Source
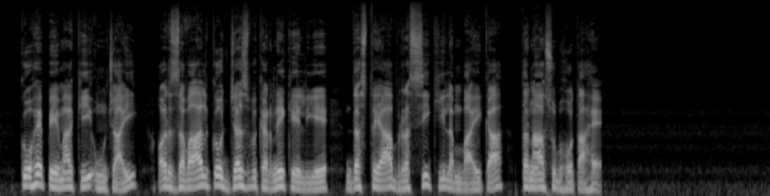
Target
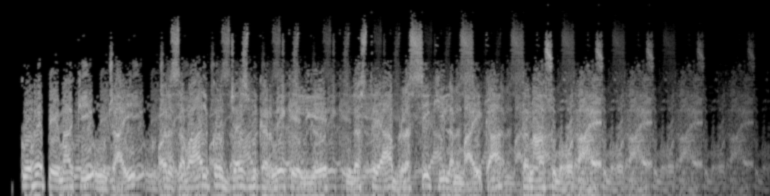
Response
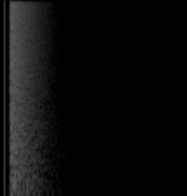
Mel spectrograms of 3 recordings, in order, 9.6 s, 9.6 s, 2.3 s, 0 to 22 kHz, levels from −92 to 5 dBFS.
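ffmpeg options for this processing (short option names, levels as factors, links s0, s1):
-filter_complex "[0:a]asplit=2[s0][s1];[s1]highpass=f=720:p=1,volume=63.1,asoftclip=type=tanh:threshold=0.224[s2];[s0][s2]amix=inputs=2:normalize=0,lowpass=f=5500:p=1,volume=0.501,afftfilt=real='re*gte(hypot(re,im),0.0355)':imag='im*gte(hypot(re,im),0.0355)':win_size=1024:overlap=0.75,aecho=1:1:633|1266|1899|2532|3165:0.398|0.171|0.0736|0.0317|0.0136,volume=1.5"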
